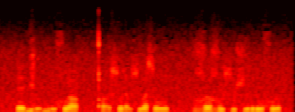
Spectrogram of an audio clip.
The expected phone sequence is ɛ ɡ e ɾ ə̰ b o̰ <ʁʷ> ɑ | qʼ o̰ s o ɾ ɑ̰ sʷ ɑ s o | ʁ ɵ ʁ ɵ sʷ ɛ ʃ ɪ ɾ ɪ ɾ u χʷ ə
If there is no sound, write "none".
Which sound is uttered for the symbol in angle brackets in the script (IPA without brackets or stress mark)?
χʷ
